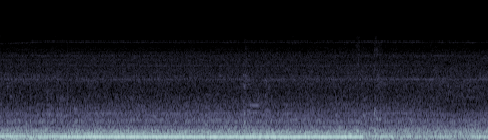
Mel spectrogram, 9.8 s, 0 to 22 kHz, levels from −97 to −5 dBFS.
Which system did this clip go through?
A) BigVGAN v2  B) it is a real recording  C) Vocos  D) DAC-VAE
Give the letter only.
B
